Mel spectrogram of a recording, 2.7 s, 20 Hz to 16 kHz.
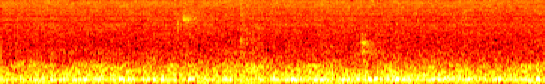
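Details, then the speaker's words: Vintage Emerson 1895 Series 52-inch four-speed ceiling fan with KB55 motor running on high: steady low motor hum with a faint buzzy tone, no knocks or rubbing; noisy motor hum, no clear fault. "Makes a little bit of motor noise, like motor hum, which I don't know. KB55s pretty hit or miss. I've experienced some that are dead silent and some that are pretty noisy like this one, but they're nice powerful motors."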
